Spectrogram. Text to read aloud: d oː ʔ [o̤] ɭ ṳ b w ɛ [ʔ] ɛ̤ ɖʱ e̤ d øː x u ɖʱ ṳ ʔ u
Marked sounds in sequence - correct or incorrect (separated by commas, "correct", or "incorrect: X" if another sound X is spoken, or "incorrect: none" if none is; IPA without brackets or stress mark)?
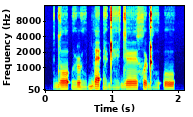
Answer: incorrect: ṳ, correct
